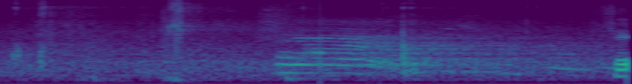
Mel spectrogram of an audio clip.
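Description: A couple of light ticks, like a table tennis ball bouncing, then a man's short call about a second in.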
